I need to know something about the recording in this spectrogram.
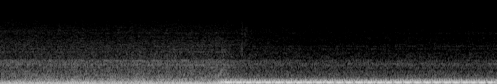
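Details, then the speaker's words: Power Acoustik 600W 8-inch powered subwoofer in a car: on engine start, a loud low pulsing drone of about three beats a second fills the sub. Excessive alternator whine, suspected from RCA cables near power and ground leads; not confirmed. "that's a lot of alternator now that can usually be chocked up to your RCA's being way too close to your power leads but um that's very excessive"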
